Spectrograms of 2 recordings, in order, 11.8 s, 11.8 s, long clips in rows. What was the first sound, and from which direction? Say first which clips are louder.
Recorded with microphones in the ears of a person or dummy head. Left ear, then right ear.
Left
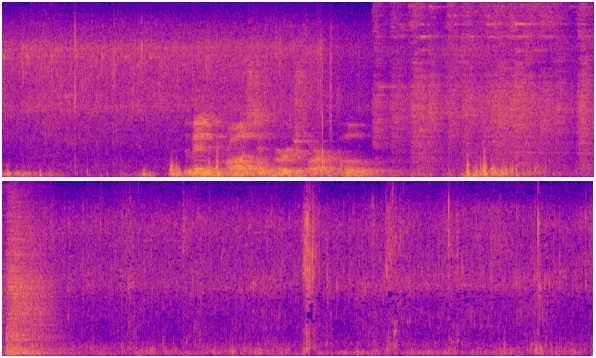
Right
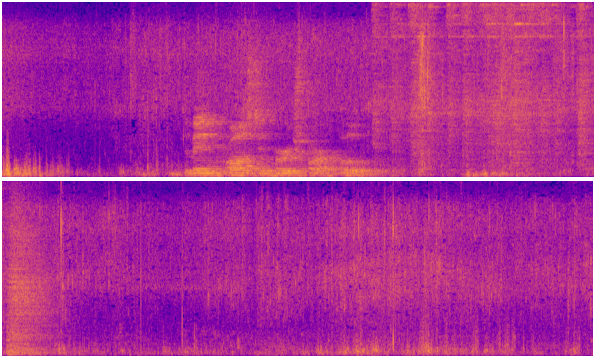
A man speaking: left 2 dB; 10° left (ahead or behind).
